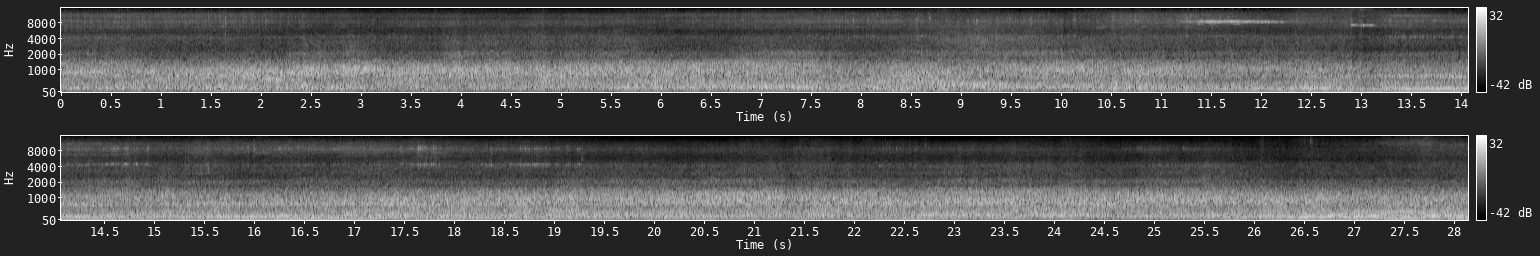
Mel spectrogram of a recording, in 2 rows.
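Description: LiAZ-6213.20 articulated diesel city bus idling amid passing traffic, then pulling away about a third of the way in. Its engine note rises several times in a row as it accelerates through the gears.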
